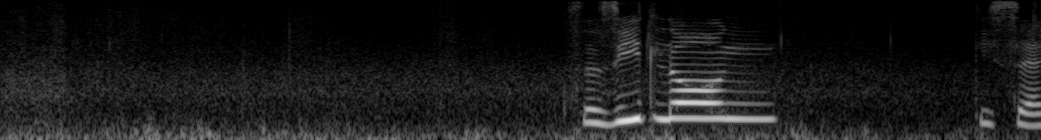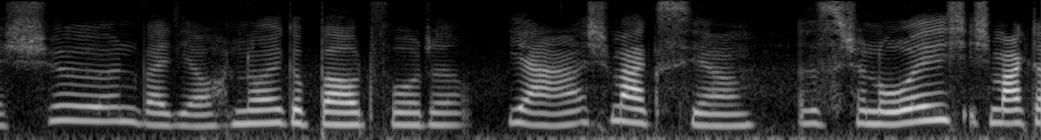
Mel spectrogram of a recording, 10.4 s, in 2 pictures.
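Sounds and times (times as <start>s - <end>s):
footsteps on a walk through a newly built social housing estate: 0.0s - 4.7s
speech: 2.9s - 4.0s, 4.9s - 10.3s.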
